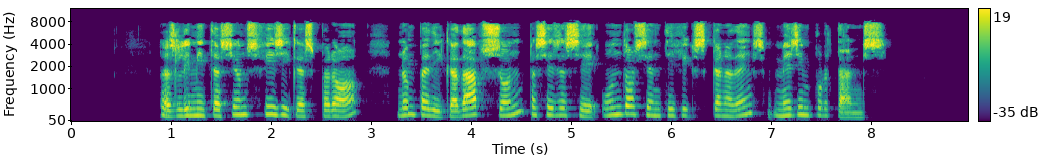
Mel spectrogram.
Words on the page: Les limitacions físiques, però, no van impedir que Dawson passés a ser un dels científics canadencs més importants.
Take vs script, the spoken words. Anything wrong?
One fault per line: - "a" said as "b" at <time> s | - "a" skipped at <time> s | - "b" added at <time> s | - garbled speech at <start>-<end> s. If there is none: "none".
- "van" skipped at 3.4 s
